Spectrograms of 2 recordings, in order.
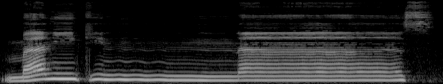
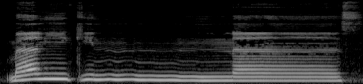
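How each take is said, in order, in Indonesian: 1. Vokal setelah m dibaca pendek. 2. Vokal setelah m dibaca pendek.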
